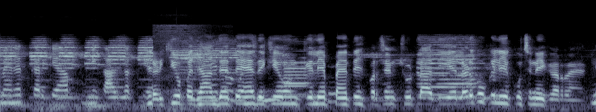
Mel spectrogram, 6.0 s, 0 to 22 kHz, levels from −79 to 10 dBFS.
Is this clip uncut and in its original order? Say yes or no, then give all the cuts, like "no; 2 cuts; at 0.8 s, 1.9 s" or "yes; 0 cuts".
no; 1 cut; at 1.5 s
